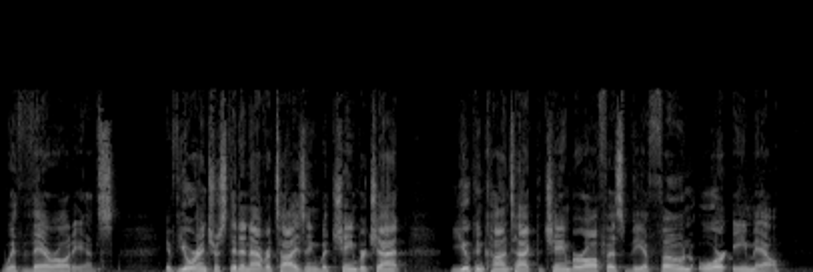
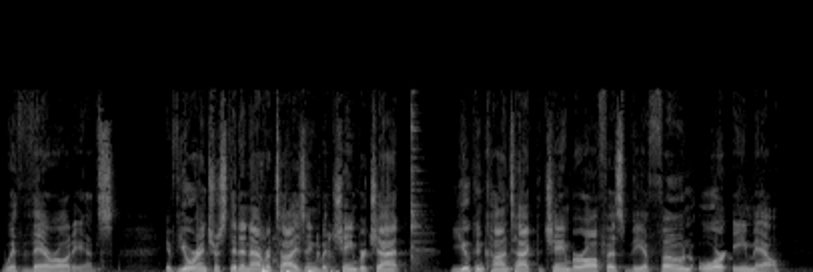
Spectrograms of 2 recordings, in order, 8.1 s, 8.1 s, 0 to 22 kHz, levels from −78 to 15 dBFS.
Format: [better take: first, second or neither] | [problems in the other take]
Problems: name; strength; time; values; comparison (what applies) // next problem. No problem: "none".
first | dog barking; loud; at 2.5 s; peak 4 dB above the speech // clattering dishes; faint; at 4 s; peak 15 dB below the speech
